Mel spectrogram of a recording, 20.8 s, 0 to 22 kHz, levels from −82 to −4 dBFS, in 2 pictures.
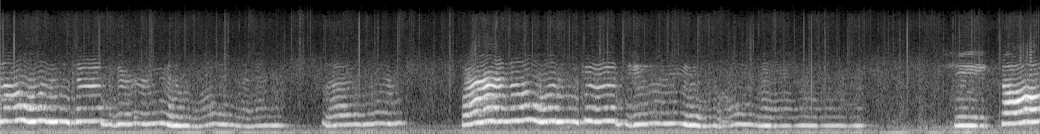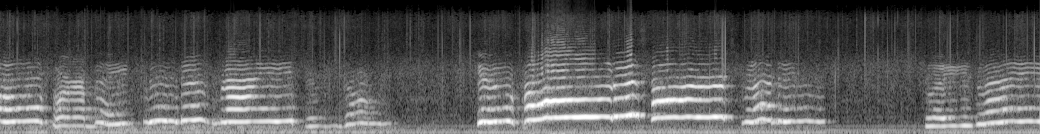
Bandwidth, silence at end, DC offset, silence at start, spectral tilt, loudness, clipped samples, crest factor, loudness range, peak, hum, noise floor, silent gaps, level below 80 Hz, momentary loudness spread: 15.5 kHz; 0 s; under 0.1%; 0 s; -6 dB/octave; -13 LUFS; 0.7%; 12 dB; 11 LU; 0 dBFS; none; -35 dBFS; none; -34 dBFS; 16 LU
